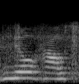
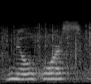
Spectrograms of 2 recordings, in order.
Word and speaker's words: Milhous: Grant asked me to remind you it's Richard Milhouse Nixon, not Millhorse.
